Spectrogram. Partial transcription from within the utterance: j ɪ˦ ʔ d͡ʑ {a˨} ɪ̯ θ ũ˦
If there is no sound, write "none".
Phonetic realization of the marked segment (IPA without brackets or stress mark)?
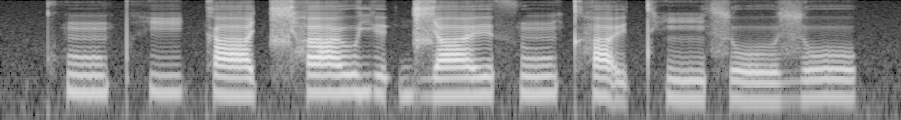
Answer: a˦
